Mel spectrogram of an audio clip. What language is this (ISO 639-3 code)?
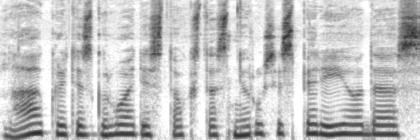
lit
